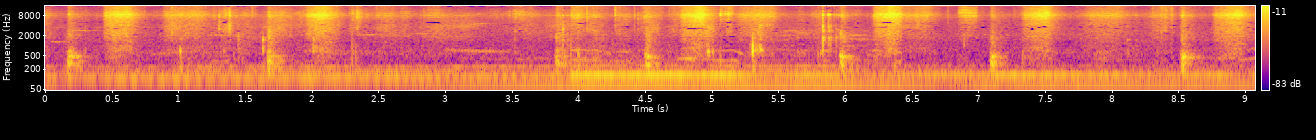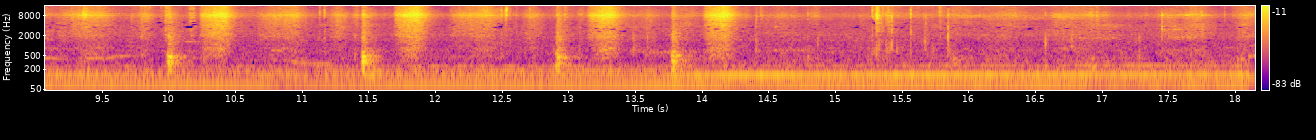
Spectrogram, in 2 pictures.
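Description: Stone grinder on a flat grinding stone (sil-batta) scraping and knocking as lentils are crushed into a coarse paste, in short irregular strokes about once a second.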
